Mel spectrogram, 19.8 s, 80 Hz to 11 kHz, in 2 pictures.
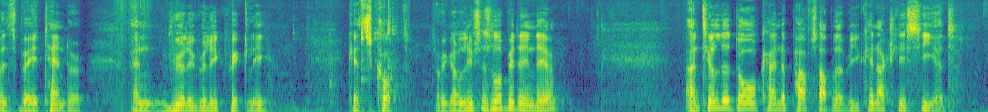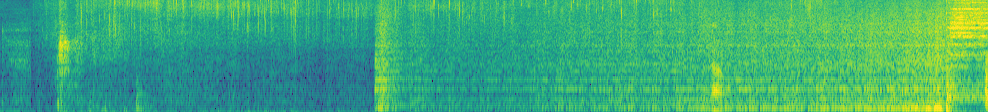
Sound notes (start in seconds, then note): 10.7 sizzling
